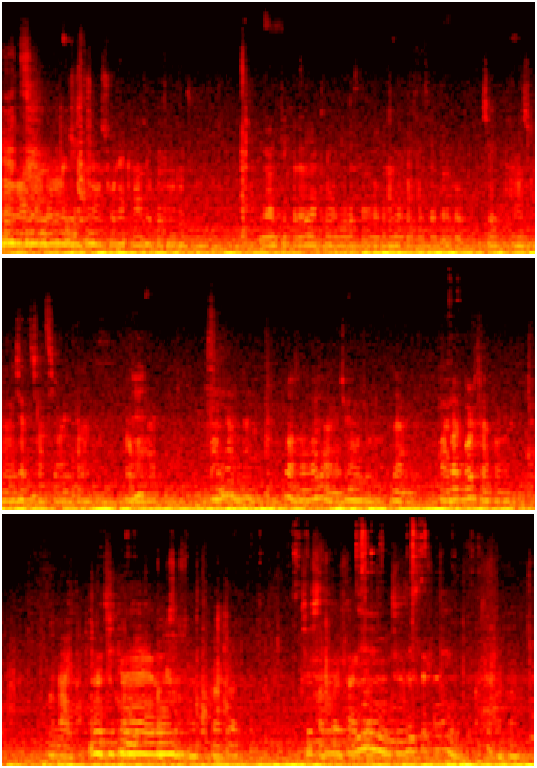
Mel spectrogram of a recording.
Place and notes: via San Vito, Trieste, Italy - small window with riped safety net
whispering voices ... wondering why there is someone standing still, close to small window, with hand, silently projected inside ... discussing dilemma on what kind of sounds are almost inaudible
